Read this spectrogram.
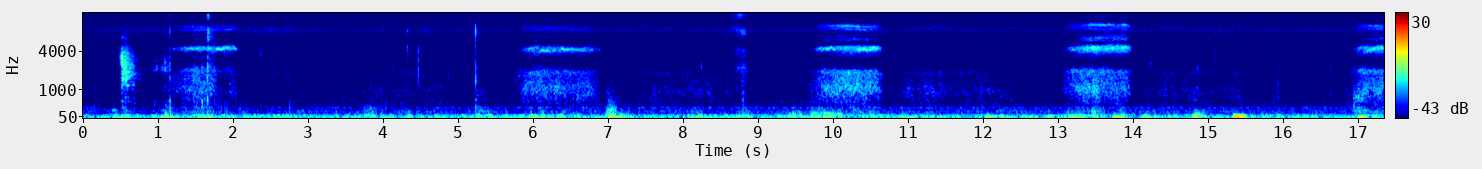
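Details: Quiet snoring: soft, rough breathing noises recurring about every three to four seconds against a steady room hum.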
